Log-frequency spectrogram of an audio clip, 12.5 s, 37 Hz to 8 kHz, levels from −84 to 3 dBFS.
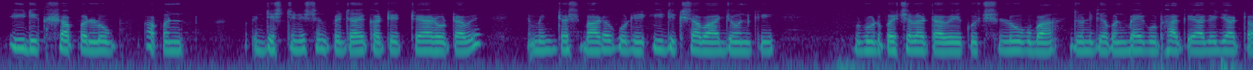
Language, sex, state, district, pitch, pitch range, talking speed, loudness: Bhojpuri, male, Uttar Pradesh, Gorakhpur, 165 Hz, 160-170 Hz, 160 wpm, -38 LUFS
